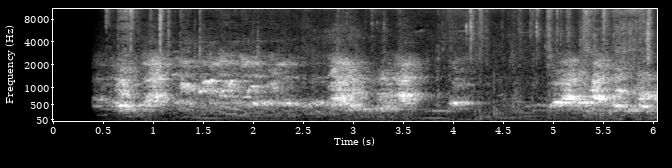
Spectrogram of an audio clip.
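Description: Dogs barking and yelping in short bouts.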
